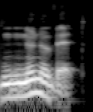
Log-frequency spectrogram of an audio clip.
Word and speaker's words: Nunavut: Yeah, it's none of it.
